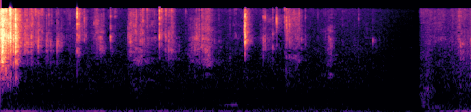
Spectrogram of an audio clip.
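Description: Dry seed pods crackle and rustle between fingers.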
